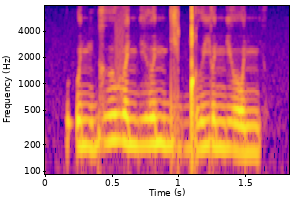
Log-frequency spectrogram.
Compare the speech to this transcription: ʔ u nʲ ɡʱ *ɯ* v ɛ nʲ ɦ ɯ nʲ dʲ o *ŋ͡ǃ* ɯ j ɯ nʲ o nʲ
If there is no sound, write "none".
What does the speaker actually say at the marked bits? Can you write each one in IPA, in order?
ɯ, ɡ͡ǃ

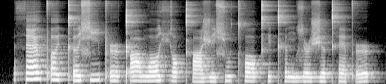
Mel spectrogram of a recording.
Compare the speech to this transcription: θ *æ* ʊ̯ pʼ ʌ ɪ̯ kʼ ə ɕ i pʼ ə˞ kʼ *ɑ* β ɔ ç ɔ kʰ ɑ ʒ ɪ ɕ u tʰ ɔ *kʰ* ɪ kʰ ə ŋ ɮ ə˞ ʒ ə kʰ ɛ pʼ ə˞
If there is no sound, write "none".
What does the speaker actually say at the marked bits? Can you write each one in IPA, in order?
æ, ɑ, kʰ

